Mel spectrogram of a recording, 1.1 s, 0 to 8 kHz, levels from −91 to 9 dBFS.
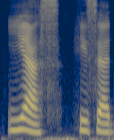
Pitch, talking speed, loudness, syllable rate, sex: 200 Hz, 155 wpm, -18 LUFS, 3.2 syllables/s, female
